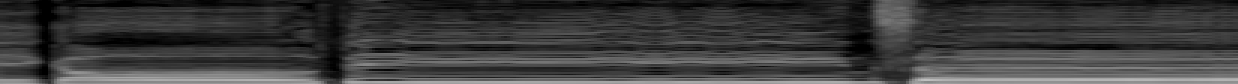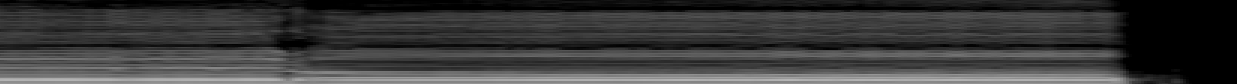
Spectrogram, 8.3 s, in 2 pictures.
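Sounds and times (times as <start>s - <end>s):
tenor singing spiritual songs: 0.0s - 8.1s.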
